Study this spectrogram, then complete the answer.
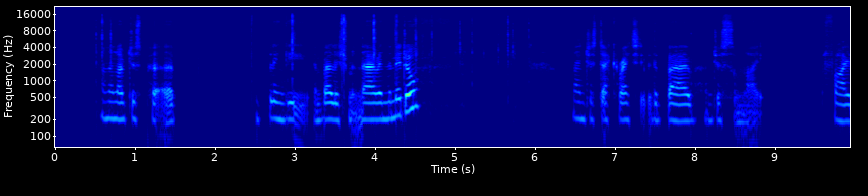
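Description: A plastic sleeve crinkles as it is handled.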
